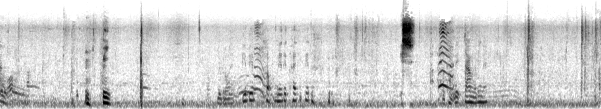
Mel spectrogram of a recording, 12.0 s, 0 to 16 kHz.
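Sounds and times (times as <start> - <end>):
macaque squealing call: 4.8 - 5.4, 8.0 - 9.3.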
